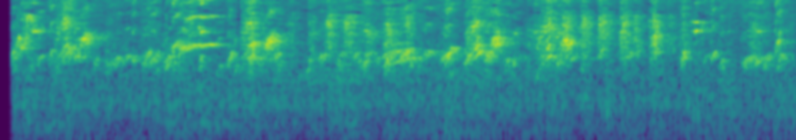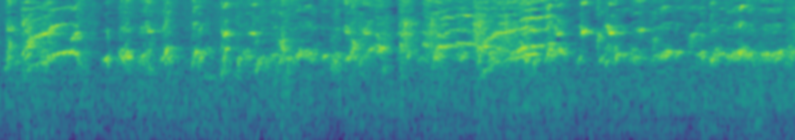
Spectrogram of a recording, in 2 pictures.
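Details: Female European goldfinch calling to excite and stimulate males: a dense, continuous stream of high, bright twitters and chirps with quick rising and falling notes, packed closely together with almost no pauses.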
